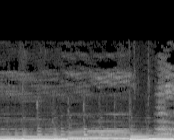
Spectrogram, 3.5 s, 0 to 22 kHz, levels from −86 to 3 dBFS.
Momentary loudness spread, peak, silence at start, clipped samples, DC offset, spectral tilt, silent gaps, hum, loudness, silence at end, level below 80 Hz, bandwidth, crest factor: 6 LU; -4 dBFS; 0 s; under 0.1%; under 0.1%; -7 dB/octave; none; none; -16 LUFS; 0 s; -16 dBFS; 12 kHz; 10 dB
